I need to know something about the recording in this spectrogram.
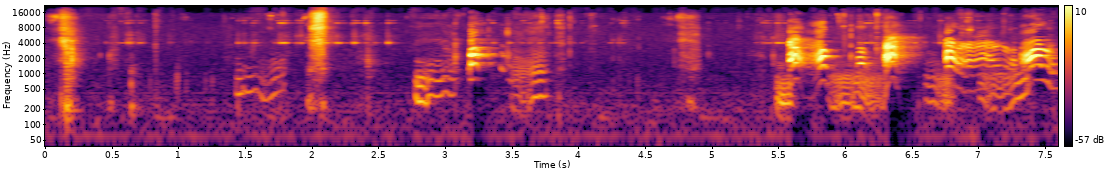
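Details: Two dogs playing together: one makes its usual high-pitched noise amid short barks and throaty growls. Squeaky yips and whines cluster toward the end, over scuffling and movement sounds.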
